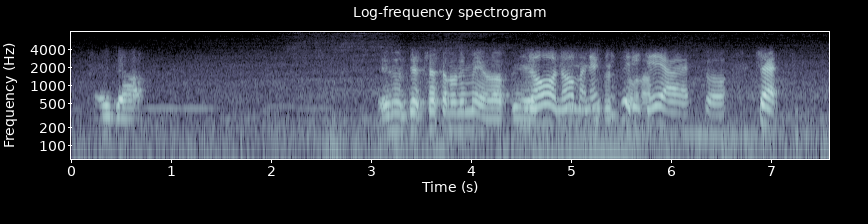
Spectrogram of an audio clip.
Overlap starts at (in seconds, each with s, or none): 4.4 s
